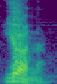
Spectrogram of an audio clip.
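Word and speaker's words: Jürgen: It's pronounced Jørgen, one syllable.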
